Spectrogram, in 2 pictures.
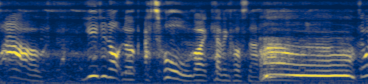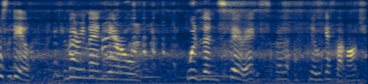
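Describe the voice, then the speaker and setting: A woman's voice: fairly high pitch, lively intonation, a little slow, long pauses. A woman with a British accent playing an irreverent, wisecracking ghost in a naturalistic radio drama. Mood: amused, teasing. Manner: flippant, sardonic, chatty. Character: irreverent, wisecracking female ghost sent to negotiate. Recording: loud ambient noise behind.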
